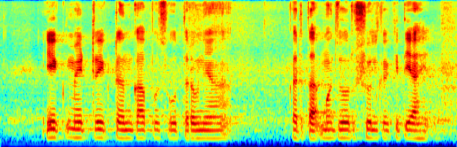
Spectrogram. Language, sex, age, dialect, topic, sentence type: Marathi, male, 18-24, Standard Marathi, agriculture, question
